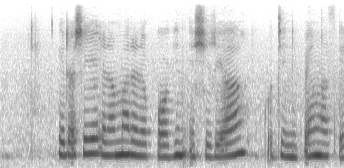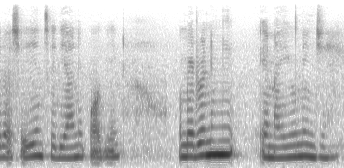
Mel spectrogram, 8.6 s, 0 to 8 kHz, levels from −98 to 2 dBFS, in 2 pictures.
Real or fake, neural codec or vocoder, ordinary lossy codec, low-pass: fake; codec, 16 kHz in and 24 kHz out, 1 kbps, XY-Tokenizer; none; 7.2 kHz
